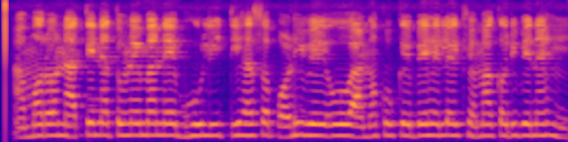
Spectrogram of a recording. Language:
Odia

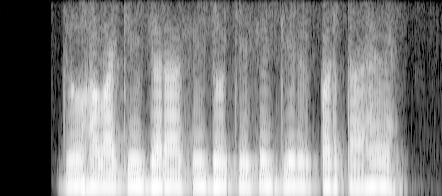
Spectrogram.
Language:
Hindi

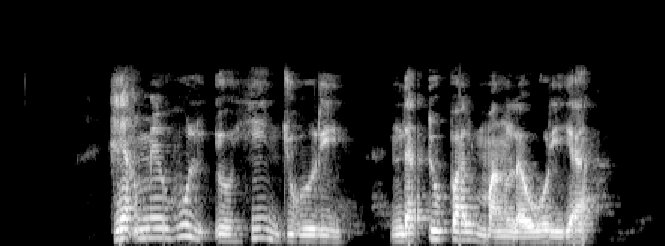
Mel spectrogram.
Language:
Mbum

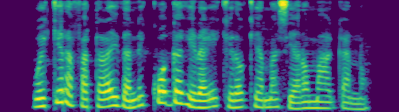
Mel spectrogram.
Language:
Kikuyu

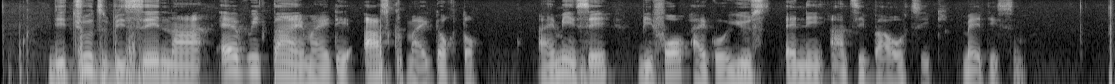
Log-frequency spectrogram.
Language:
Nigerian Pidgin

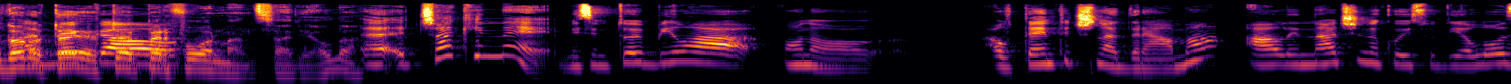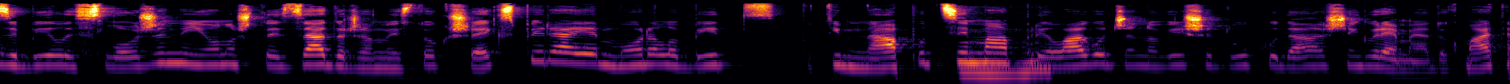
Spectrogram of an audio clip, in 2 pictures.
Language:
Croatian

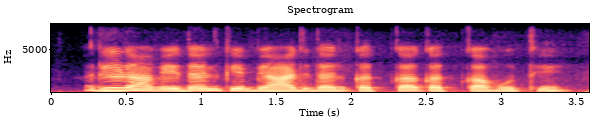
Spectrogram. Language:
Chhattisgarhi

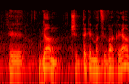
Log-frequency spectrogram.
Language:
Hebrew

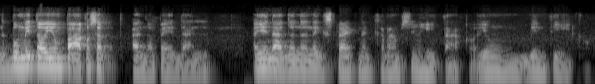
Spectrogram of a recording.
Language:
Filipino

